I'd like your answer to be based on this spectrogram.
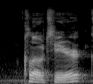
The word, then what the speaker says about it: Cloutier: Cloutier. Any pronunciation will do.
